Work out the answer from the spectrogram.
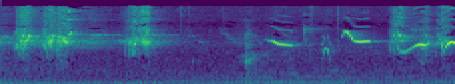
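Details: Male prinia in full song, used as a teaching recording for other birds: harsh buzzy bursts, a pause, then several sweeping, slurred whistles close together.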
